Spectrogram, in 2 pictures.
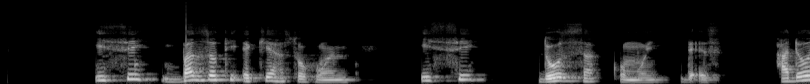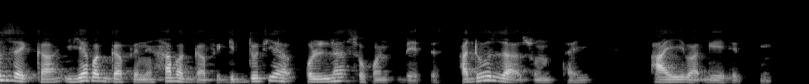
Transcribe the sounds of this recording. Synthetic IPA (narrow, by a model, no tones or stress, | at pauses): ʔɪsːɪbɐzːɔt̪ɪʔɛkːɪjɐɦɐsɔhʊwɐn | ɪsːɪ | d̪o̞ːzːɐkʼɔmːɔjd̪ɛʔes | hɐd̪o̞ːzːɐjkːɐjɐbɐɡːaːpːɛnːɛhɐbɐɡːaːpːɛɡɪd̪ːɔt̪ɪjaɔlːɐsɔhʊwɐnbe̞ːt̪ːeːshɐd̪o̞ːzːaːsʊnt̪ʰːɐj | ʔɐjbɐɡe̞ːt̪ɛt̪ːiː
